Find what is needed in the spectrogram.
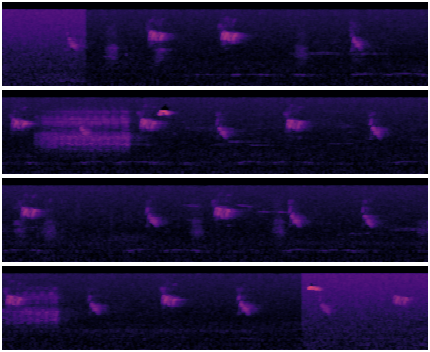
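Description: Very faint outdoor night ambience with short, high chirps, like a small bird calling, repeating every half second to a second.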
